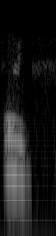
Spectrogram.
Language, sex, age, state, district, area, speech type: Tamil, female, 18-30, Tamil Nadu, Namakkal, rural, conversation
